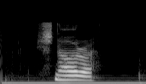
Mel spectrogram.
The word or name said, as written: shnorror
